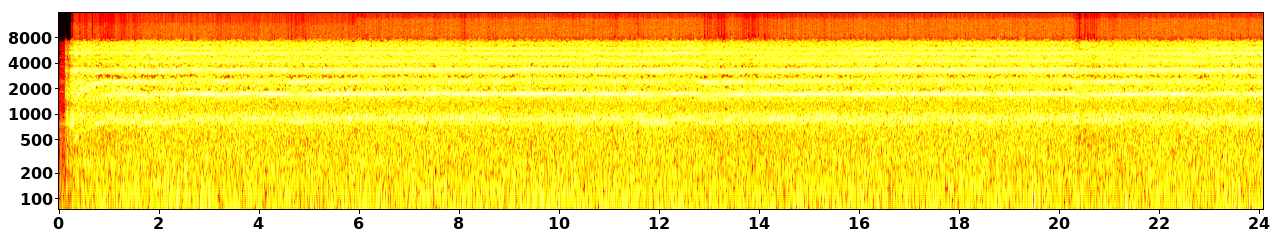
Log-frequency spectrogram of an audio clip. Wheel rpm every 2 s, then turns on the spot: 140, 220, 230, 230, 230, 230, 220, 230, 230, 230, 230, 230.
none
